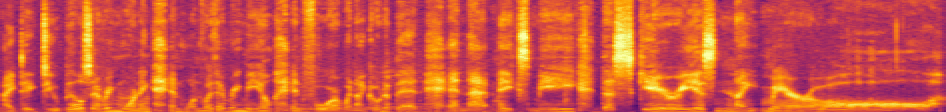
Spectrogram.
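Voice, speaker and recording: A man's voice: lowish voice, lively intonation, a little slow, fairly bright tone, slight background noise. An actor playing a manic, paranoid and menacing male clinic patient, rambling theatrically between whispers and outbursts in a game.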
